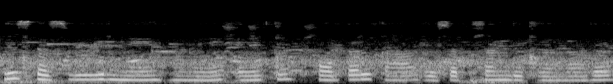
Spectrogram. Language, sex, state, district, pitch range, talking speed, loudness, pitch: Hindi, female, Maharashtra, Mumbai Suburban, 195-220 Hz, 100 wpm, -17 LUFS, 205 Hz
